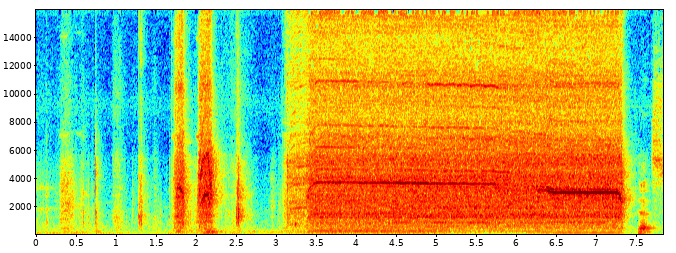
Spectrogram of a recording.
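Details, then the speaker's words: Ford 351 V8 oil pump being primed with a drill: a steady high drill whine dips in pitch as the pump picks up oil and pressure builds, normal priming load. "up on there you can hear the tone of the drill change and every now and then we have to give to drill the rest"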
